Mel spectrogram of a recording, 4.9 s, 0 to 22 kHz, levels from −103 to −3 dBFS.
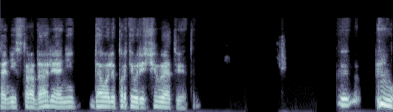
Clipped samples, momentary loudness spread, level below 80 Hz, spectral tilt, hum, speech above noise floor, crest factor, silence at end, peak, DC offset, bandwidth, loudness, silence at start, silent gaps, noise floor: under 0.1%; 8 LU; -72 dBFS; -6 dB/octave; none; 28 dB; 20 dB; 0 s; -4 dBFS; under 0.1%; 12.5 kHz; -22 LUFS; 0 s; 3.09-3.44 s, 3.96-4.19 s; -51 dBFS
